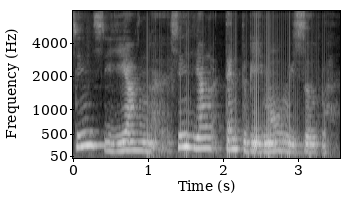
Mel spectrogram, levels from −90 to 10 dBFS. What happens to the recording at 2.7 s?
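At 2.7 s the speech carries a buzz near 36 Hz and runs about 1.16 times fast. This is a block size mismatch (truncated) from 0.96 s to the end: each block, likely 512 samples written, loses its tail when read.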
